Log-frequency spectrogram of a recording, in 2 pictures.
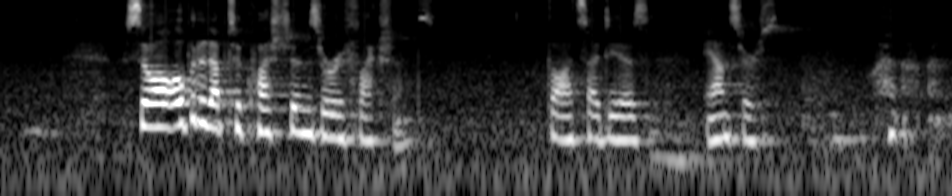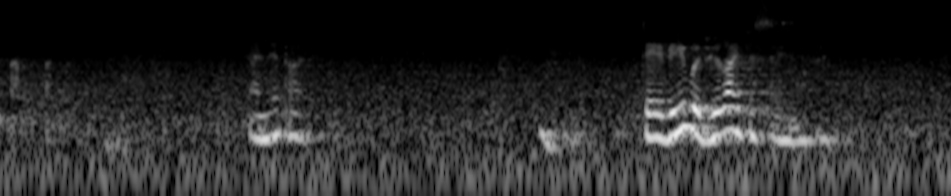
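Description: An elderly woman speaks calmly and slowly, close to a microphone, with long pauses.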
